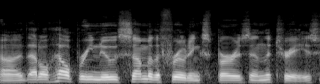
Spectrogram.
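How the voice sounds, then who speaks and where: This man has an unremarkable speaking voice, fairly low in pitch with ordinary pitch variation, recorded with a dry sound and no echo. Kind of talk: tutorial. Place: garden. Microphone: phone near.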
